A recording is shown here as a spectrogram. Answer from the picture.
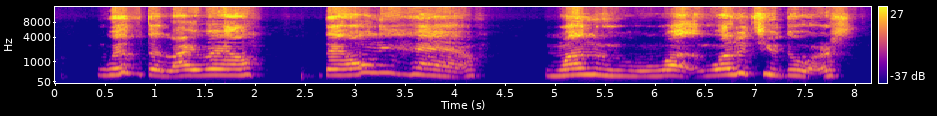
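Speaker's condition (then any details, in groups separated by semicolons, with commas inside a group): Cerebral palsy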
